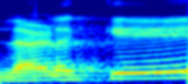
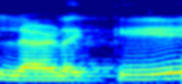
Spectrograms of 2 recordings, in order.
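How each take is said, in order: Both takes have the same delivery.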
